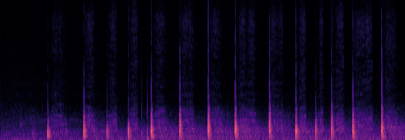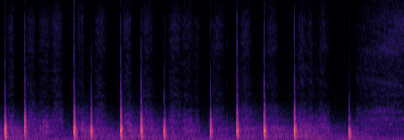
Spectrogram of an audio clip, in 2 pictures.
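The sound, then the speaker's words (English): Marker or chalk writing a word on a classroom board: many quick, sharp strokes and taps in a brisk, uneven rhythm, fairly loud and clear, with no talking over them. “Let me, let me just write the word up here on the board for you.”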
